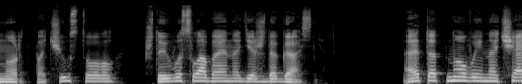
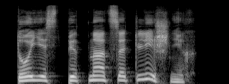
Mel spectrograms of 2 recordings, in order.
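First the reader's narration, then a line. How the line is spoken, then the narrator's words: Rude official's reply. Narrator (Russian): грубо ответил чиновник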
